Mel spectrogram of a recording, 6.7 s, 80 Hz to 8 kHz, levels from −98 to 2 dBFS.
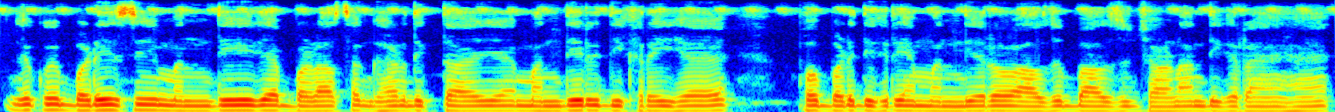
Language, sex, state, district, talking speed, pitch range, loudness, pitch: Hindi, male, Delhi, New Delhi, 250 wpm, 125-135 Hz, -17 LUFS, 125 Hz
